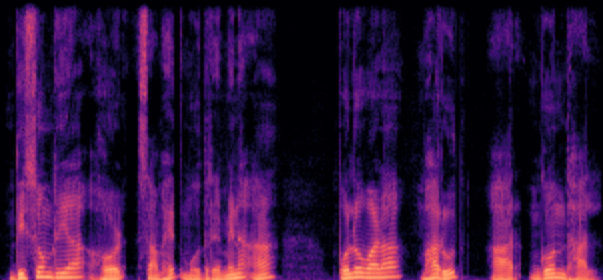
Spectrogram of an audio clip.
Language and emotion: Santali, neutral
